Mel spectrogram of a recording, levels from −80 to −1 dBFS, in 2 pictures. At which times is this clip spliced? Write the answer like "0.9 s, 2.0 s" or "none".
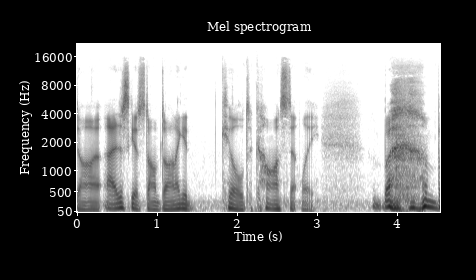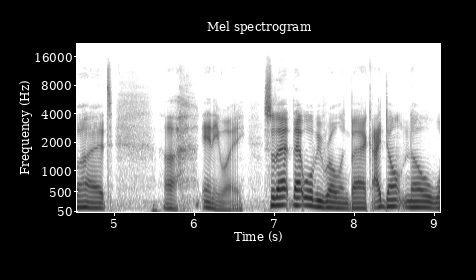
none

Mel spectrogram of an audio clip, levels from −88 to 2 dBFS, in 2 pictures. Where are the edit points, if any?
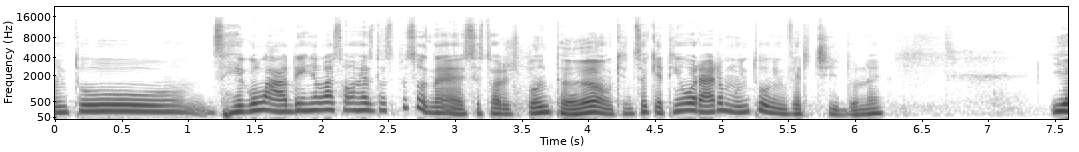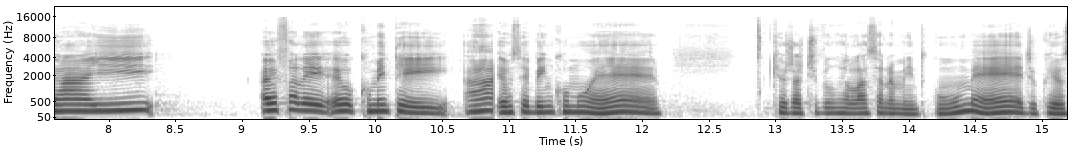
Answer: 10.9 s, 12.9 s

